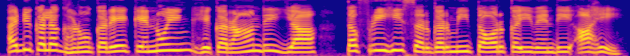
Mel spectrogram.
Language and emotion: Sindhi, neutral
